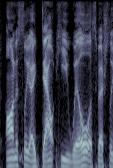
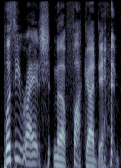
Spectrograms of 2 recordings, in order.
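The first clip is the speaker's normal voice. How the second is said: ordinary talk, nothing marked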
